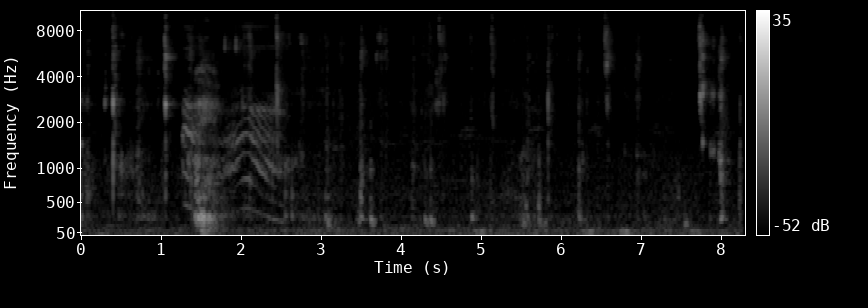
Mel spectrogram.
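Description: Someone chewing and biting while eating sticky rice with pork larb and fresh vegetables, close and quiet, with soft irregular crunches and mouth sounds over a low background.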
